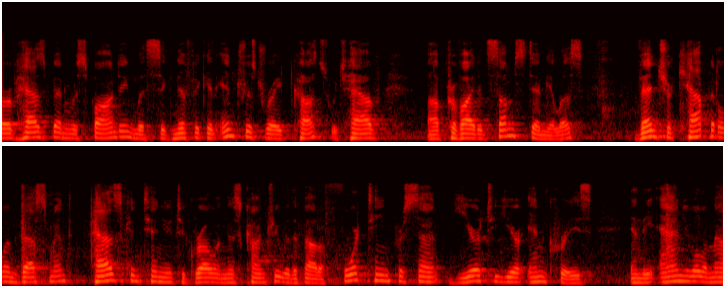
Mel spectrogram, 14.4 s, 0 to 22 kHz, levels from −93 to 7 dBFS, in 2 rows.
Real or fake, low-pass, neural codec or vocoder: real; 7.2 kHz; none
